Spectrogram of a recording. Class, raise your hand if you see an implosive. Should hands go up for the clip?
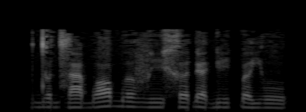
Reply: yes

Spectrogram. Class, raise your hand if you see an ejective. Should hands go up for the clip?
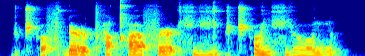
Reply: yes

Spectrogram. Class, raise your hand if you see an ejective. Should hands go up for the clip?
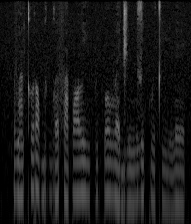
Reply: no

